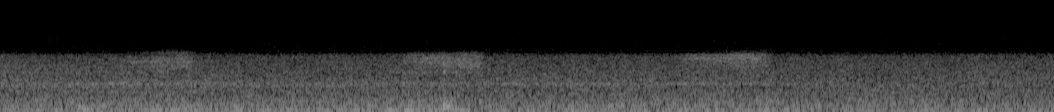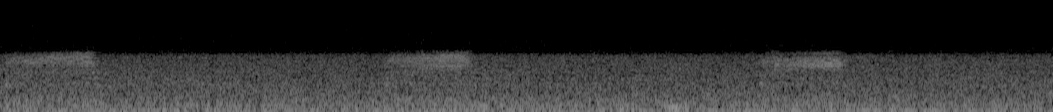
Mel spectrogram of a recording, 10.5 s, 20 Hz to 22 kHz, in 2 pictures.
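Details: In the night of March 24, 2016, near 1:00 AM, an owl calls at its nest as a gopher is brought in. Six rasping, hissy bursts repeat about every 1.7 seconds over low background noise.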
